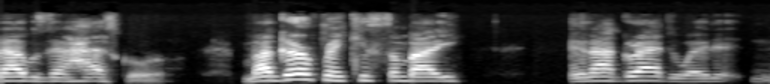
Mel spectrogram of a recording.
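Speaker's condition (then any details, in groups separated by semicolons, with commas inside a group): Cerebral palsy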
